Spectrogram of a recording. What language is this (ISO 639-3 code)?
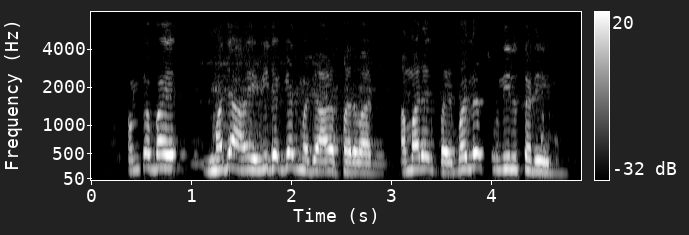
guj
